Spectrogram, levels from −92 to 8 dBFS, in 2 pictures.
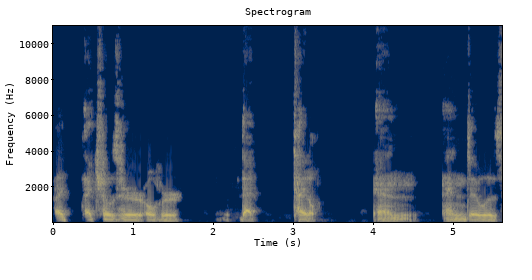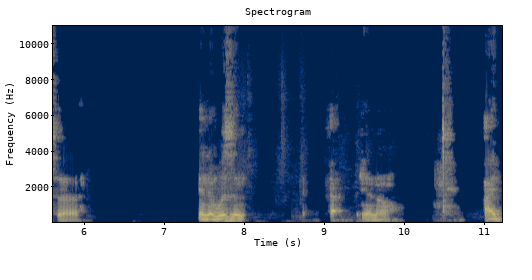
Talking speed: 95 wpm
